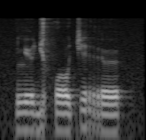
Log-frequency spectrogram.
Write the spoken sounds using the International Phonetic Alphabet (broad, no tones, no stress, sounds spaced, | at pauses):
lʲ øː ɟ ø f oː c i r ø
